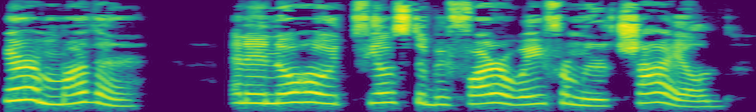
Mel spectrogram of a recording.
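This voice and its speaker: A woman's voice: high-pitched, animated, moderate pace, no room sound, clean studio sound, voice pushed up. A woman voicing a smug female rival in an audio drama, taunting with mocking false sweetness. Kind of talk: Tagalog audio drama acting.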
